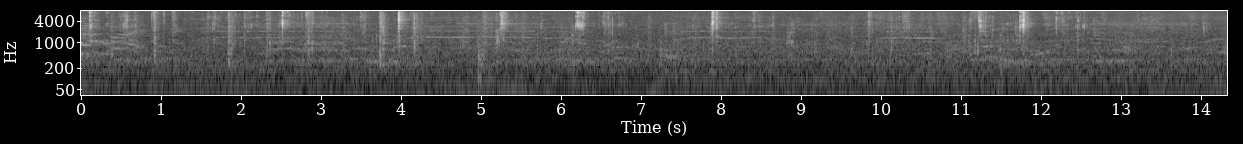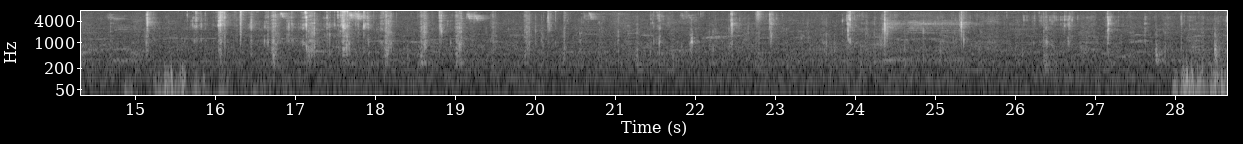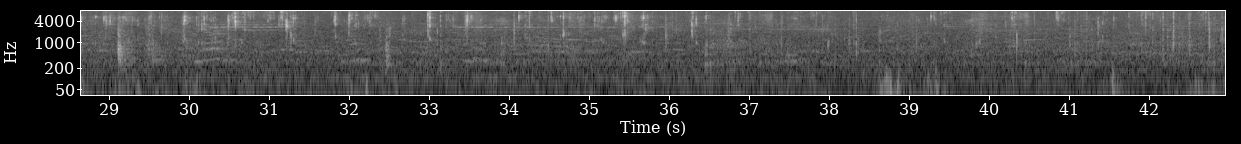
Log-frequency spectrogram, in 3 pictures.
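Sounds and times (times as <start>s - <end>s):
crunchy bites and chewing: 0.0s - 6.8s, 9.7s - 12.7s, 15.1s - 38.5s.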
